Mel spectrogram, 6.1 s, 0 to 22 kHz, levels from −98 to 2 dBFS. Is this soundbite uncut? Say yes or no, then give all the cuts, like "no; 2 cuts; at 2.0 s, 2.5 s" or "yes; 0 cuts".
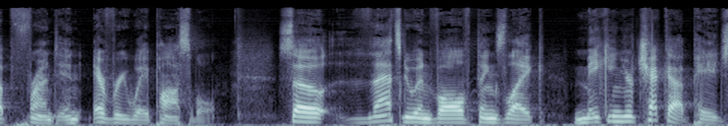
no; 1 cut; at 3.4 s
